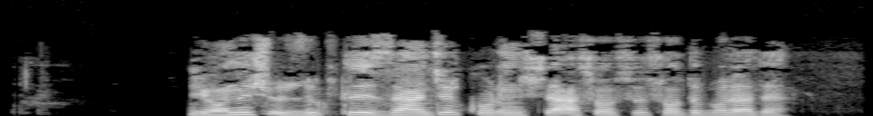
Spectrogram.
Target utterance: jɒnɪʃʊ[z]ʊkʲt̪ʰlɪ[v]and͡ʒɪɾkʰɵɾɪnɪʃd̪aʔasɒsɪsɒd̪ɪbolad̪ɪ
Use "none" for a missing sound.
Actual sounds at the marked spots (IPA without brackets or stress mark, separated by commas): z, z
